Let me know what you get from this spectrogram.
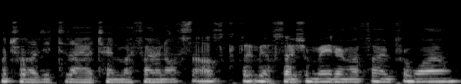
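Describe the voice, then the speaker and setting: A somewhat breathy man's medium-pitched voice with an Australian accent. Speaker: vlogger. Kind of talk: personal testimony. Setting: home at night. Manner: soft-spoken; halting. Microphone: laptop mic.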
